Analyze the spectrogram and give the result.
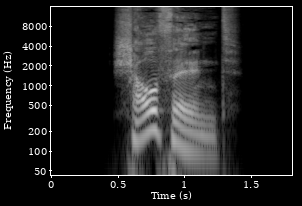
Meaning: present participle of schaufeln
- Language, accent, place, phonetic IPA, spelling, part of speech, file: German, Germany, Berlin, [ˈʃaʊ̯fl̩nt], schaufelnd, verb, De-schaufelnd.ogg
